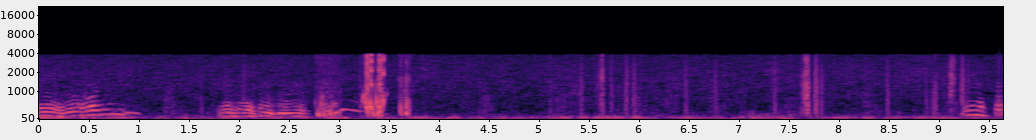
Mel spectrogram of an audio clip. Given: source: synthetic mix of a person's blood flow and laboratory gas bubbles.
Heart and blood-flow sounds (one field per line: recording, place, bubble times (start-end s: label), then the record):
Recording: Doppler ultrasound of blood flow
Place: subclavian vein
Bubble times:
2.80-3.07 s: bubbles
3.24-3.52 s: bubbles
3.64-3.78 s: bubbles
From the record:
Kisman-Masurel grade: 223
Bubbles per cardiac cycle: several, 3 to 8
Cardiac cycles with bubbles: 10 to 50%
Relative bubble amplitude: loud (0.450 to 0.775)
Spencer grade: 2 (many but less than half of the cardiac periods contain bubble signals, singularly or in groups)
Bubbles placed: anywhere in the cardiac cycle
